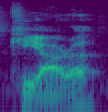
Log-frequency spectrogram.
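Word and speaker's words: Chiara: new girlfriend um and to translate some of ian's name pronunciations that's kiara oh that's yeah absolutely my pregnancies are terrible if you want to spell it out it's c-h-i-a-r-a oh my dear that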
